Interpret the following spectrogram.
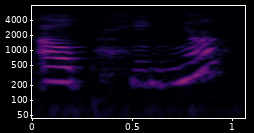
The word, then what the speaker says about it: Alpania: Then we have Albania. That's how you pronounce that one.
